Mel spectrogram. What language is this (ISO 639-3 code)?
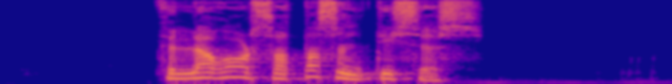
kab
